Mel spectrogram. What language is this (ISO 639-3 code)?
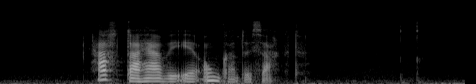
fao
